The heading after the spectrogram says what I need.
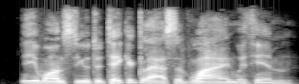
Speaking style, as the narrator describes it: said the interpreter

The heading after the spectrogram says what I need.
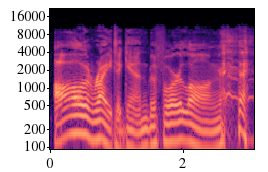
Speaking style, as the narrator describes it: laughed the stranger, with a solemnly derisive sort of laugh

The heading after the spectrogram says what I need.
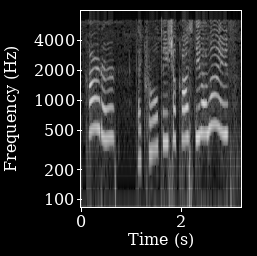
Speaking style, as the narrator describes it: the sparrow cried

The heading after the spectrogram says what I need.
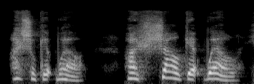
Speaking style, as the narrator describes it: he cried out

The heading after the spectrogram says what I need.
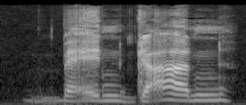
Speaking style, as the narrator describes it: he answered, and his voice sounded hoarse and awkward, like a rusty lock

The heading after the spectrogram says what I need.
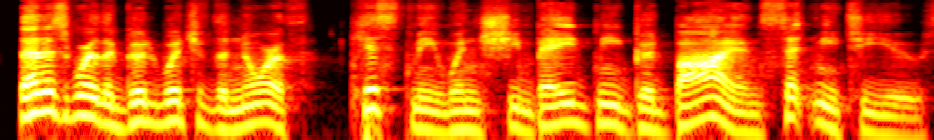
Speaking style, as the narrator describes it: said the girl

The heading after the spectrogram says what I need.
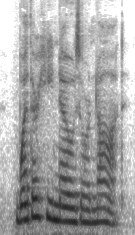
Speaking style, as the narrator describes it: he said, in a calm but authoritative voice

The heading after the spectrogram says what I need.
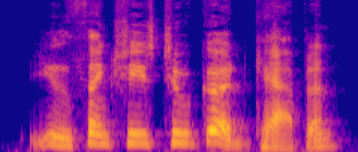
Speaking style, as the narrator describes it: sneered Mrs

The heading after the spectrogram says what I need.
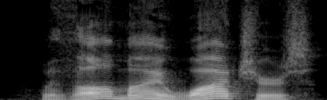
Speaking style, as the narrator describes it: faltered

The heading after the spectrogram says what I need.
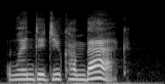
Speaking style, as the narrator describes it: asked Edna in an unsteady voice

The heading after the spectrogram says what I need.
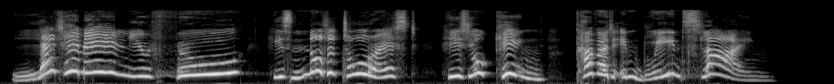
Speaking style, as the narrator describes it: the wicked queen opened her bedroom window and hollered out

